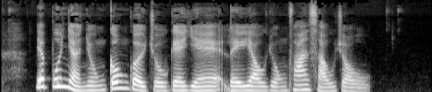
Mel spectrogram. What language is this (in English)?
Cantonese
